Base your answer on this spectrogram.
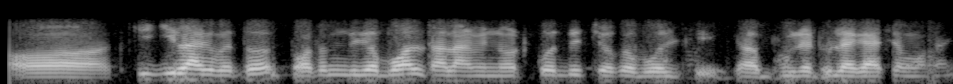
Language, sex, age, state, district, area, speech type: Bengali, male, 30-45, West Bengal, Paschim Medinipur, rural, conversation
